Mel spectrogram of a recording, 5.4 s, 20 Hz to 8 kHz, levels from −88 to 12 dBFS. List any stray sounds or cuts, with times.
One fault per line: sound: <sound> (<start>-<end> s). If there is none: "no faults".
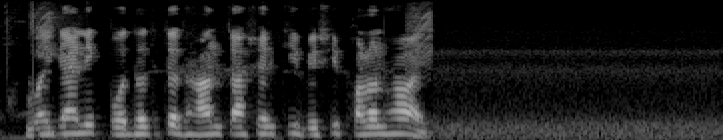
no faults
